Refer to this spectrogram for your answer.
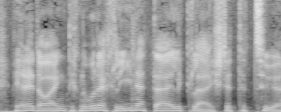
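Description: A man with a slight Valais accent at a fairly quick pace, over noticeable background noise. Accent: slight Valais Swiss German. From Switzerland, Valais. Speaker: school administrator. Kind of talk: radio interview. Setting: studio.

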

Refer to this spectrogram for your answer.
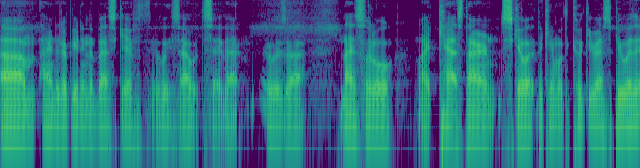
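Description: A man mumbling at a fairly quick pace, dry and close with no echo. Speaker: podcast co-host. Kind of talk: casual chat. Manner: mumbles.

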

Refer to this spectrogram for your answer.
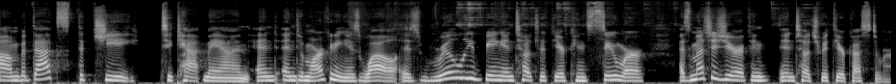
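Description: A woman in a plain, everyday voice speaks at a medium pitch and a moderate pace with lively intonation and very even loudness, on a very clean recording with a silent background. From US Midwest (Evanston, Illinois). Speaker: marketing and analytics manager. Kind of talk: interview.

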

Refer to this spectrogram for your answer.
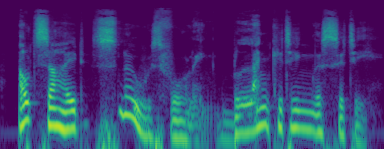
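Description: In a very clean recording with a silent background, the voice has a warm tone and moves at a very slow pace. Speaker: narrator of innovation story. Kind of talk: scripted fairy-tale narration in rhyming verse, Christmas storytelling. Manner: lilting, sing-song rhythm with rhyme, warm storyteller's pacing.

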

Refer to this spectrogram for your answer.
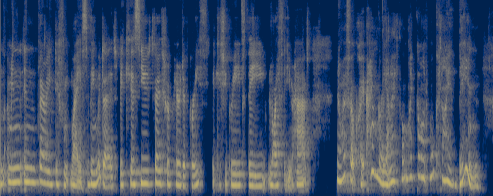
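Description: A woman with a plain, everyday voice talks at a fairly quick pace, her pitch fairly high and her intonation lively. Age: 40s. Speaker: podcast host and widowed mother of four, guest. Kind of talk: recorded sign-off message; casual interview chat. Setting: recording from her bedroom; remote recording with headphones.

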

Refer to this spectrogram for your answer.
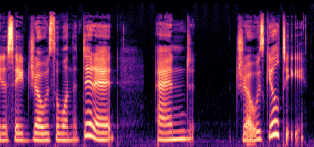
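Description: A woman's upbeat voice at medium pitch, with a dark, mellow tone and a dry, close sound with no echo. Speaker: podcast host. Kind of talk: true-crime narration, podcast monologue. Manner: measured, clear storytelling pace, explanatory; conversational, upbeat and personable.

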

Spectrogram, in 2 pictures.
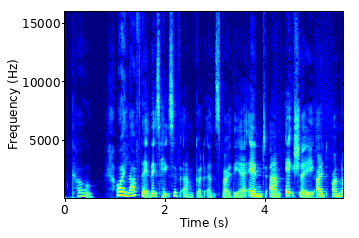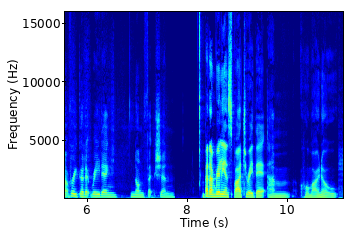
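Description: Here a woman speaks in a New Zealand accent at a medium pitch. Her intonation is lively and her pace moderate. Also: very clean recording, silent background. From New Zealand, Hamilton. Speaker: podcast host. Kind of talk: casual interview chat.

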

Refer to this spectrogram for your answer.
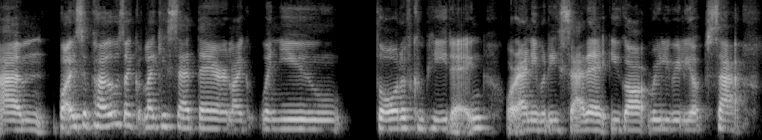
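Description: A woman's medium-pitched, unremarkable speaking voice, fairly even in intonation and moderate in pace. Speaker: podcast co-host. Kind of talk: casual interview.

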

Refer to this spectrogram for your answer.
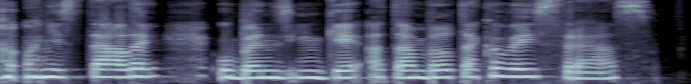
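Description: This woman has an ordinary speaking voice, fairly high in pitch, with fairly even intonation at a moderate pace. The sound is dry and close, without echo. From Czech Republic, Plzeň. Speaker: podcast host. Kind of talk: casual chat.

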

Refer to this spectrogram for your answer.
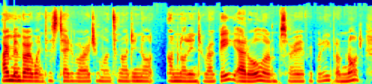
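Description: A woman with an Australian accent and fairly even intonation. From Brisbane, Australia. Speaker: psychologist and podcast host. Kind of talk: casual interview chat.

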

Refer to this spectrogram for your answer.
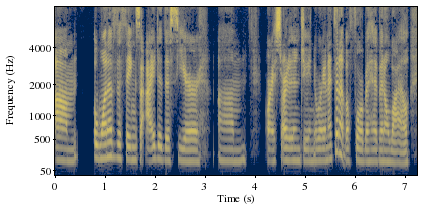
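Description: A woman with an unremarkable speaking voice and fairly low pitch talks at a moderate pace, recorded dry and close with no echo against a quiet background. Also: fairly even intonation. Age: 40s. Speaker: real estate podcast host. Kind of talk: solo educational talk. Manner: casual, with frequent fillers.

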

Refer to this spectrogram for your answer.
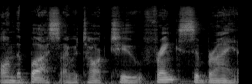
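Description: In a very clean recording with a silent background, a man with a very deep, low pitch and a somewhat breathy voice speaks at a moderate pace with ordinary pitch variation. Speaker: podcast co-host. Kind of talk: casual chat.

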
